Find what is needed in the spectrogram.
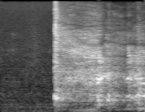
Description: When you have a bad cough :(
